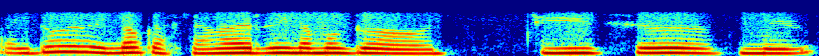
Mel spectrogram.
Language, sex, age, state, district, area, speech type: Kannada, female, 18-30, Karnataka, Gulbarga, rural, conversation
